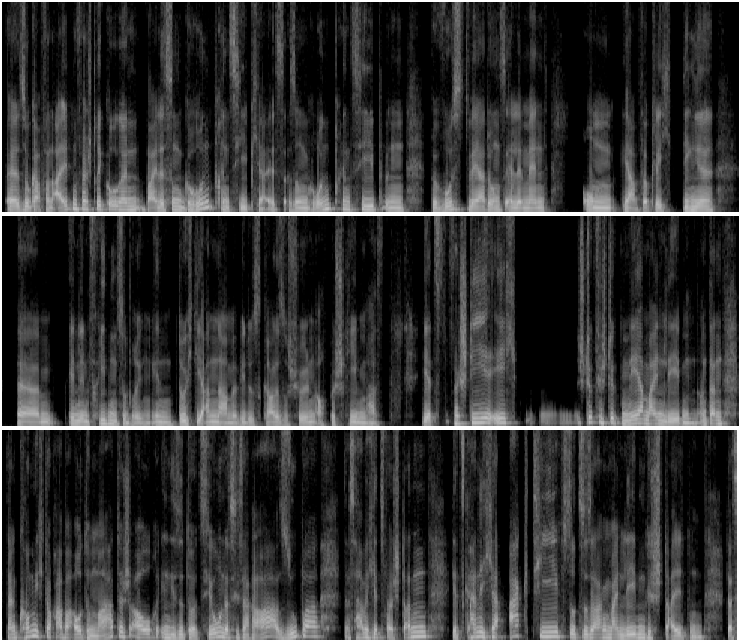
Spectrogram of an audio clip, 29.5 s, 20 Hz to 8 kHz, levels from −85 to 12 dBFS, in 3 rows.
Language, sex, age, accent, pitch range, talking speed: German, male, 40-59, German, 115-155 Hz, 160 wpm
